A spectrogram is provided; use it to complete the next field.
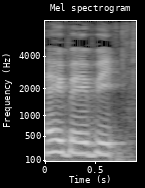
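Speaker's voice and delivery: mock girl voice with masculine sound. Telling how a girl they phoned answered, imitating a girl with a man's voice. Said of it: "the girl's voice sounded like a man".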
